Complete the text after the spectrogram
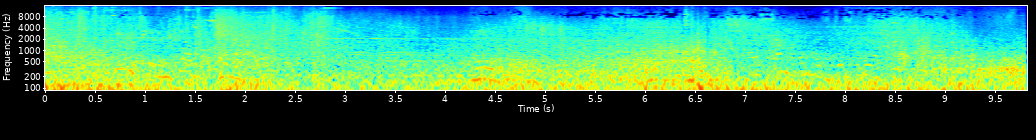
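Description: Magic spells blast and crackle in a hectic fight.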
